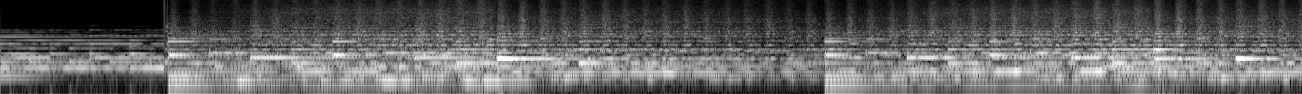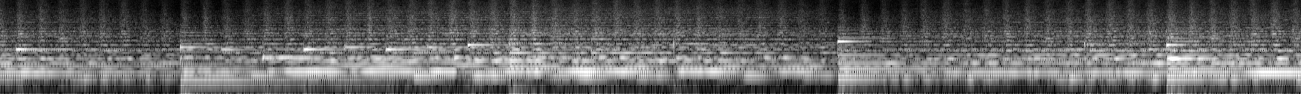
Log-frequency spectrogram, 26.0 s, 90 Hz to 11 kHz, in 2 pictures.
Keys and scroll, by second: 0.0-1.7 typing, 1.7 ctrl+Print, 5.2 t, 7.0 ctrl+Print, 7.0 typing, 9.0 ctrl+Print, 9.0 /, 9.2 ctrl+c, 9.6 ctrl+v, 10.7 ctrl+v, 10.7 /, 15.5 typing, 16.9-20.3 typing, 22.5-26.0 typing.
